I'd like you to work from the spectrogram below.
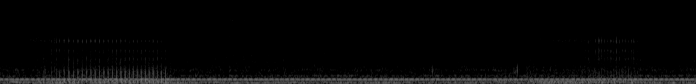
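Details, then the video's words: An English Bulldog, struggling to stay awake after a hard day, snores with low, rough, rumbling breaths over a steady hum. "English bulldog snoring trying to stay awake"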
